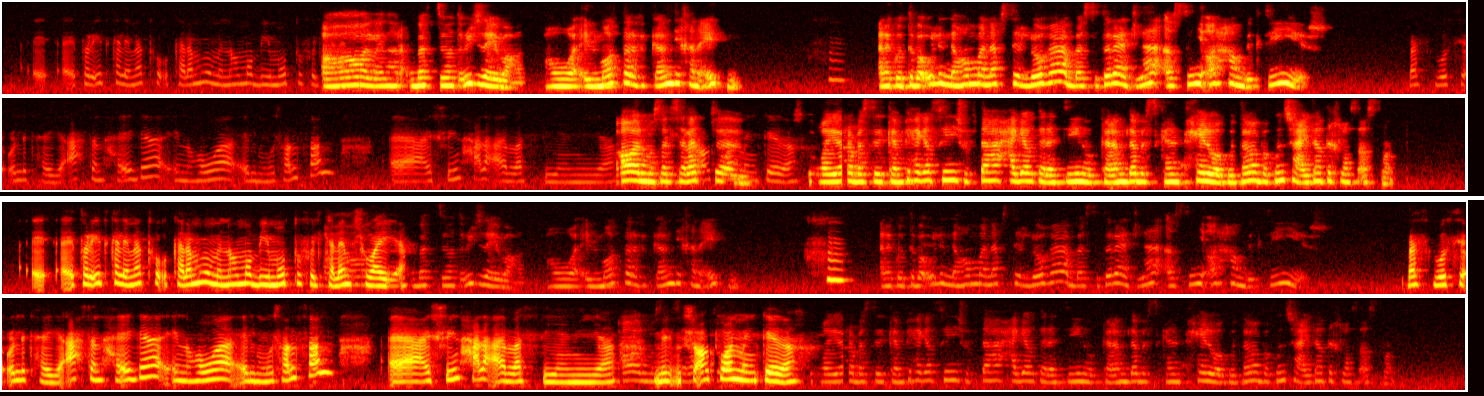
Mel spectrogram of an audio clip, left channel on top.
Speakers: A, on the right; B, on the left.
A: آه، آه، طريقة كلماته كلامهم ان هما بيمطوا في الكلام
B: اه
A: شوية
B: يا نهار بس ما تقوليش زي بعض هو المطة اللي في الكلام دي خنقتني
A: <laughs>
B: انا كنت بقول ان هم نفس اللغة بس طلعت لا الصيني ارحم بكتير
A: بس بصي اقولك حاجة احسن حاجة ان هو المسلسل آه، عشرين حلقة بس يعني آه،
B: اه المسلسلات
A: م- مش اطول من كده
B: صغيرة بس كان في حاجات صيني شفتها حاجة وتلاتين والكلام ده بس كانت حلوة كنت أنا ما بكونش عايزاها تخلص أصلا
